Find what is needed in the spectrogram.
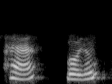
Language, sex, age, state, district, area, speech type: Bengali, female, 18-30, West Bengal, Malda, rural, conversation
